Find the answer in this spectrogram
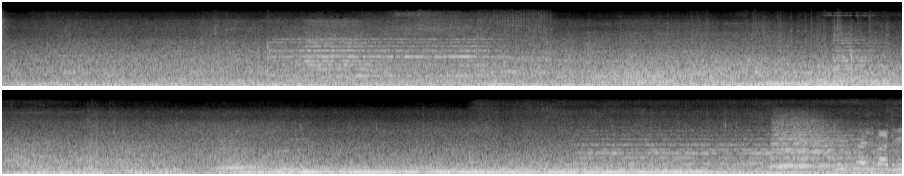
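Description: City road traffic and wind rushing over the microphone of a moving bicycle. A long, steady car horn sounds about three seconds in and again near the end, with a low engine hum in between.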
